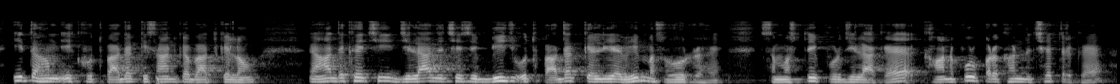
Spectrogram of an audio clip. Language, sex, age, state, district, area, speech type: Maithili, male, 30-45, Bihar, Samastipur, urban, spontaneous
